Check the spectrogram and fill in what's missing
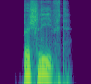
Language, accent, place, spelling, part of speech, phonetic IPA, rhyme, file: German, Germany, Berlin, beschlieft, verb, [bəˈʃliːft], -iːft, De-beschlieft.ogg
- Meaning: second-person plural preterite of beschlafen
